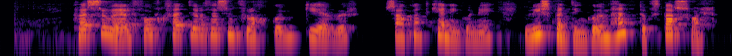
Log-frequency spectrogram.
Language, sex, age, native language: Icelandic, female, 30-39, Icelandic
